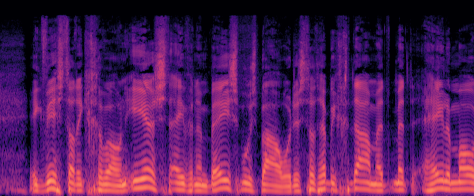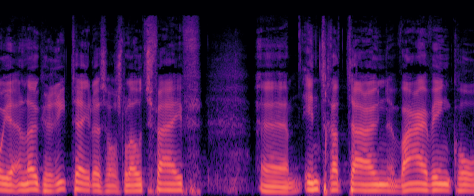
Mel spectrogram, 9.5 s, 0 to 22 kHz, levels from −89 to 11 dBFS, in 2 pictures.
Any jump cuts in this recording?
no; 0 cuts

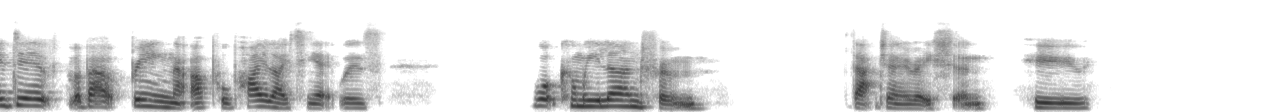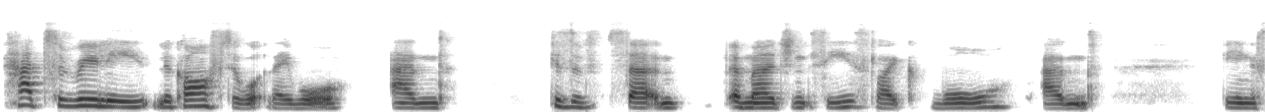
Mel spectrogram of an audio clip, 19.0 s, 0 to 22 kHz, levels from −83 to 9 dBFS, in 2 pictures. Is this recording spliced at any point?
no; 0 cuts

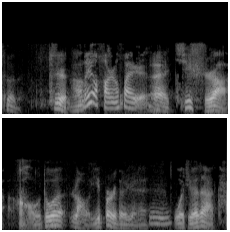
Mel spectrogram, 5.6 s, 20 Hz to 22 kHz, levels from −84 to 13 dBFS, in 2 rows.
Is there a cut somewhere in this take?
no; 0 cuts

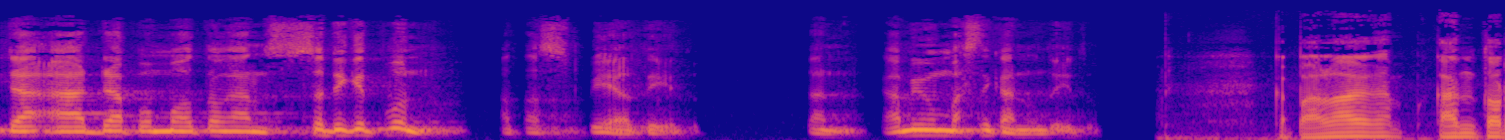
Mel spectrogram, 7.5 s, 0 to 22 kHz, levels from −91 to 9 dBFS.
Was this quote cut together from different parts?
no; 0 cuts

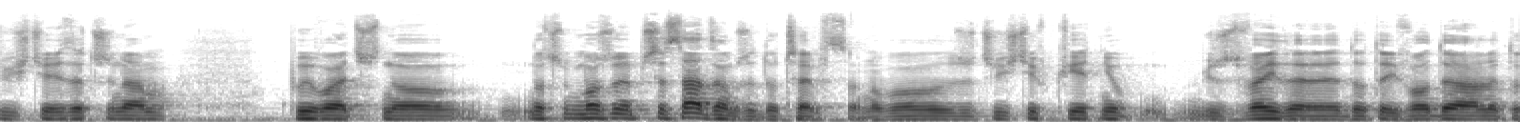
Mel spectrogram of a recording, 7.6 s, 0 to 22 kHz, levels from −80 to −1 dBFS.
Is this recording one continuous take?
yes; 0 cuts

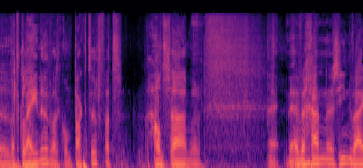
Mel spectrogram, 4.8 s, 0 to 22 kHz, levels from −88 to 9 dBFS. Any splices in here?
yes; 1 cut; at 3.6 s

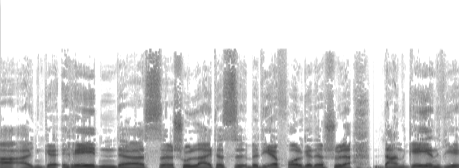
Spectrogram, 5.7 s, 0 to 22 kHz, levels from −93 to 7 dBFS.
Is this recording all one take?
yes; 0 cuts

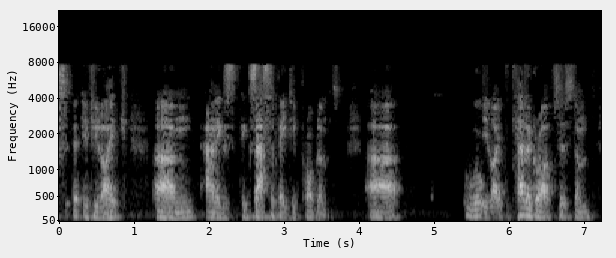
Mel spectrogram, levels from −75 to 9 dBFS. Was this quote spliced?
yes; 2 cuts; at 4.0 s, 5.6 s

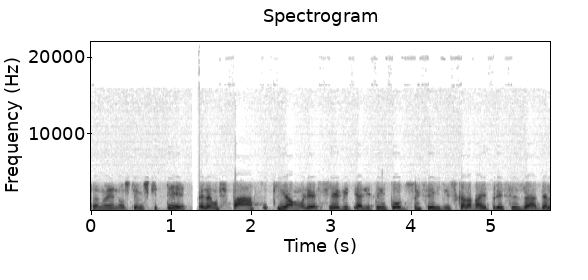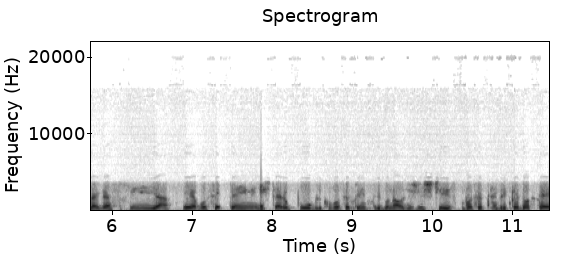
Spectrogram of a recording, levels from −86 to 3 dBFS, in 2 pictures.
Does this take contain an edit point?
yes; 2 cuts; at 1.3 s, 10.3 s

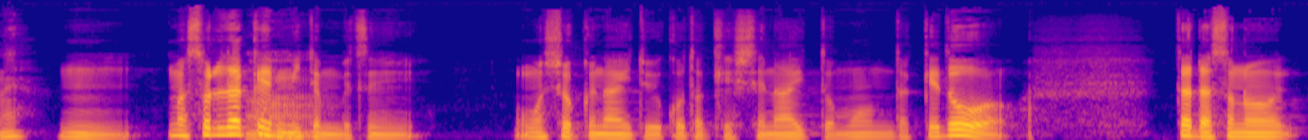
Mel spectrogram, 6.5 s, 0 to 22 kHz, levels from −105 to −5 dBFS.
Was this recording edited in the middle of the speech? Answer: no; 0 cuts

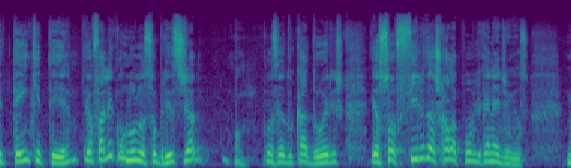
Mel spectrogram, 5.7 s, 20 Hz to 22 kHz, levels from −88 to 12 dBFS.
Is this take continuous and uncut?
no; 1 cut; at 2.6 s

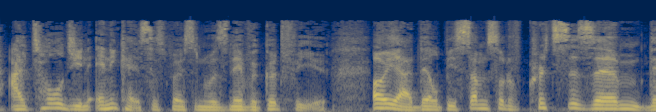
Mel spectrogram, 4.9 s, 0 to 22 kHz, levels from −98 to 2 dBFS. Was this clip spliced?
yes; 1 cut; at 2.8 s

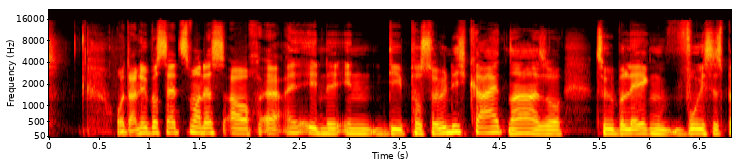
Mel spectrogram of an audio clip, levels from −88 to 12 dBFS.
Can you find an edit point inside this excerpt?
no; 0 cuts

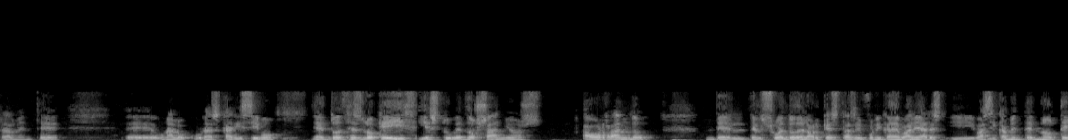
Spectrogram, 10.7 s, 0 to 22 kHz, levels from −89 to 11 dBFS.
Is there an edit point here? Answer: yes; 2 cuts; at 4.1 s, 9.4 s

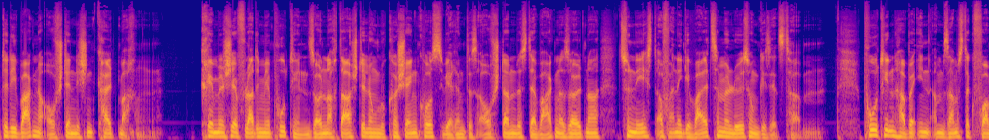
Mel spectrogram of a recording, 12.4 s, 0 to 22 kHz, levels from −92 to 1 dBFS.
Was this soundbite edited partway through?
no; 0 cuts

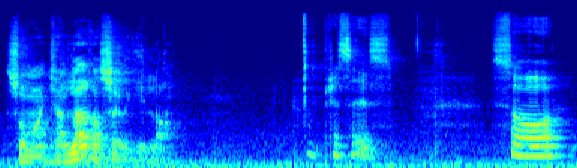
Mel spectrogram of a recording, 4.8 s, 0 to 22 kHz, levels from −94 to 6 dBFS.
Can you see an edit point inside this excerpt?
no; 0 cuts

